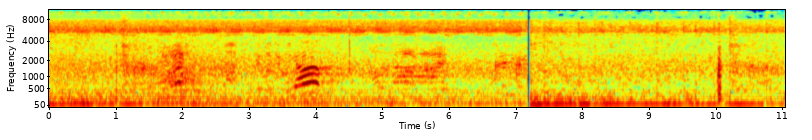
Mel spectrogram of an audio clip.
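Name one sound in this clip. A cricket bat strikes a hard leather ball with a sharp crack.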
